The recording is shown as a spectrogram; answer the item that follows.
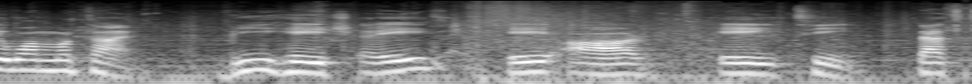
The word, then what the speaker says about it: Bharat: Bharat. That's how it's spelled.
